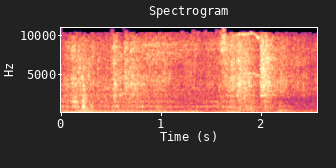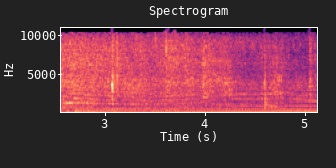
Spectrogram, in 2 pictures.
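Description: Autocar WX front-loader garbage truck's diesel engine idling, then about two and a half seconds in stepping up to a steady, stronger drone at higher engine speed, as used to work the hydraulic fork arms. A couple of short knocks come early, from the steel dumpster being pushed into place.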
